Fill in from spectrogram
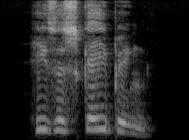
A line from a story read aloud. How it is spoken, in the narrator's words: Dabby shouted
